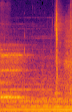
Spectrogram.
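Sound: telephone ringing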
